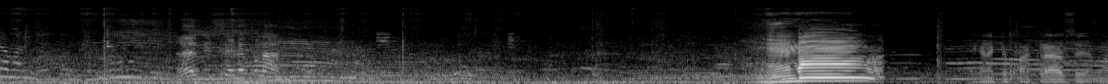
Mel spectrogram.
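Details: At Hazratpur haat cattle market, cattle unloaded from a truck; soft lowing early on, then one loud, drawn-out moo near the end, under background music and people talking.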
